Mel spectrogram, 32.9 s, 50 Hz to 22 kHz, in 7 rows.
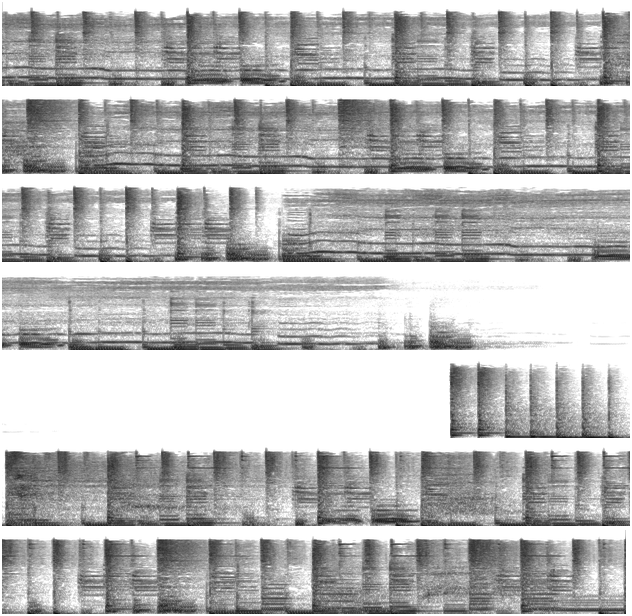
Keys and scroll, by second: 0.8 space, 12.4 space, 29.5 space, 30.1 space, 30.6 space, 31.7 Up, 31.8 Up.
